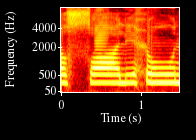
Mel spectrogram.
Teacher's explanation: کلمت الصالحون میں حرف الصاد ہے اور صاد حروف التفخیم میں سے ہے تو ہمیں یہ حرف کو بھاری آواز میں منہ پھلا کے ادا کرنا ہے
